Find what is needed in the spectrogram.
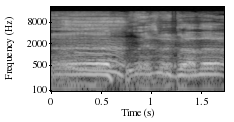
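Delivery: pained, creaky strain, very high, slow. Retelling a character on his knees begging for his brother: imitating a pained straining voice. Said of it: "his voice also gets like".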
